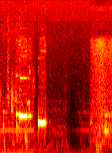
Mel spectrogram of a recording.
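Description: Video-call audio handing over between microphones: a few faint short sounds over a low hum, then the sound cuts out completely for about a second before the next microphone opens with a faint hiss.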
